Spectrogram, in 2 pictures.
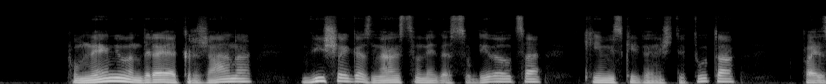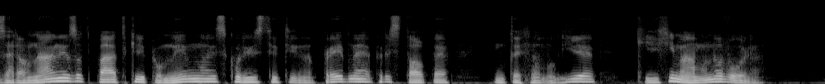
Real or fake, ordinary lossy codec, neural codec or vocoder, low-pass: fake; none; codec, 44.1 kHz, 2.6 kbps, DAC; 9.9 kHz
